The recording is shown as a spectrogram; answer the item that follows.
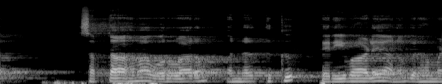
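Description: A man's voice chanting a devotional verse in long, held, melodic phrases. The chant comes in about a second in, with a short break for breath near the end.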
